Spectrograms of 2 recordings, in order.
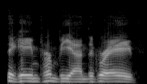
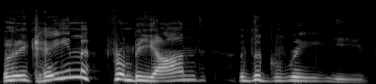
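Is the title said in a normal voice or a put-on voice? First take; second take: normal; put-on. First: It is said in a normal speaking voice. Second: It is said in a put-on dramatic voice. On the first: "I'm not going to do the voice again" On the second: "I just love saying it like that"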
